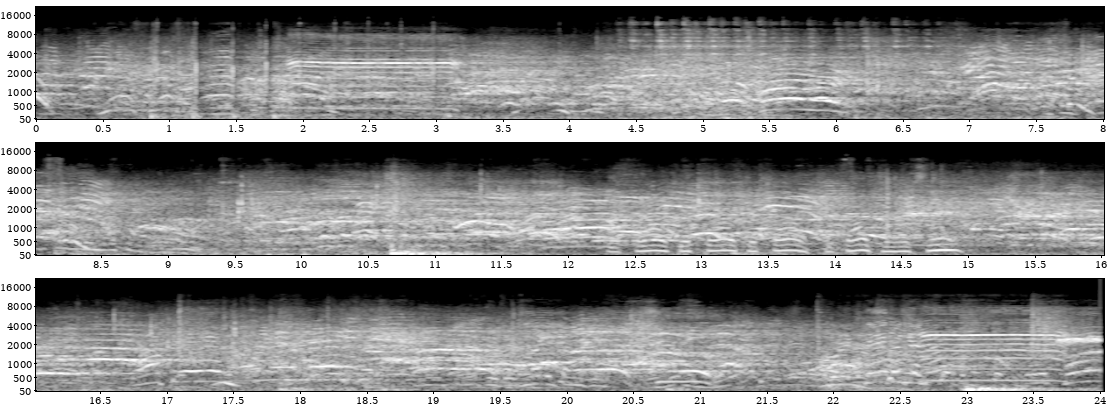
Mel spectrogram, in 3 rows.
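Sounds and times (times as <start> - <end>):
crowd voices calling out: 0.0 - 24.0
steady whistle: 22.7 - 24.0.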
